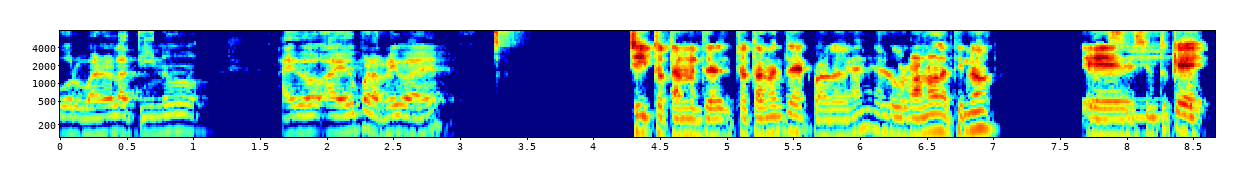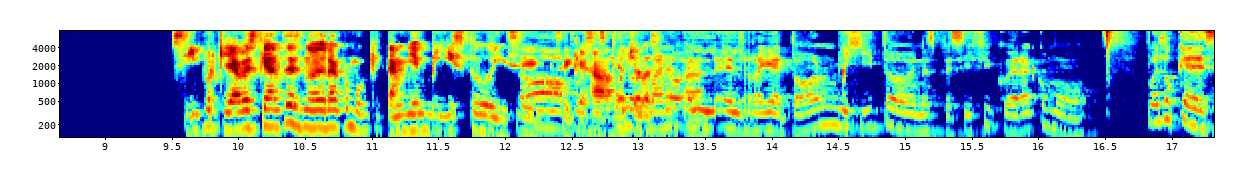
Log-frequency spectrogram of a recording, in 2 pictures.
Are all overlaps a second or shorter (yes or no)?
no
